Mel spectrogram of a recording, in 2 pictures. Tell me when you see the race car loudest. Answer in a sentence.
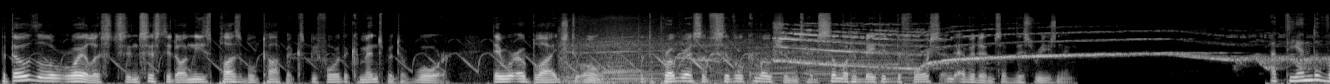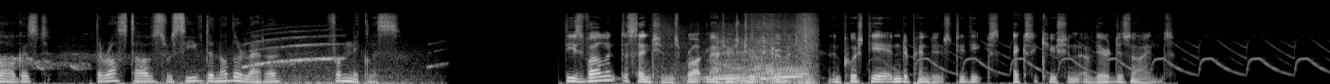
The volume of the race car peaks at 21 seconds.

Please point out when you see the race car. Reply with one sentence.
The race car can be heard from 5.5 to 9.2 s and from 19.8 to 21.5 s.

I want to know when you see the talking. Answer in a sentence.
The talking can be heard from 0.0 to 10.7 s, from 12.7 to 17.3 s and from 18.9 to 25.1 s.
